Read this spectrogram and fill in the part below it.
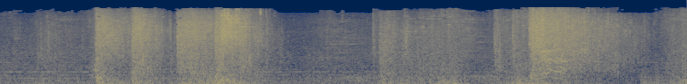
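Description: Metal weapons clash and swish in a fight.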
